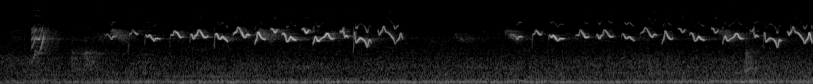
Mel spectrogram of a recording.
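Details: Ultramarine grosbeak (reina mora) fighting its own reflection in a mirror: two runs of rapid, wavering high whistled notes, roughly two to three per second, separated by a brief pause; faint sharp clicks.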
